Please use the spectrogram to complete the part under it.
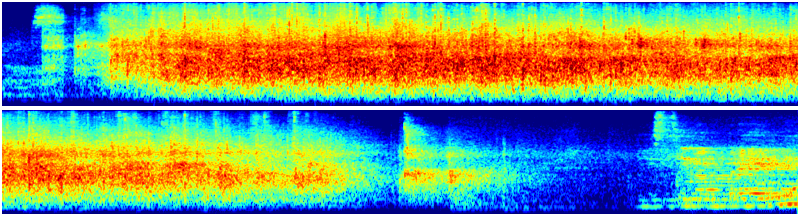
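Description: Applause fills a university senate ceremony hall as an honorary award is given in absentia, a dense, steady clapping from a seated audience that swells quickly, holds for several seconds, then fades before a voice resumes speaking.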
